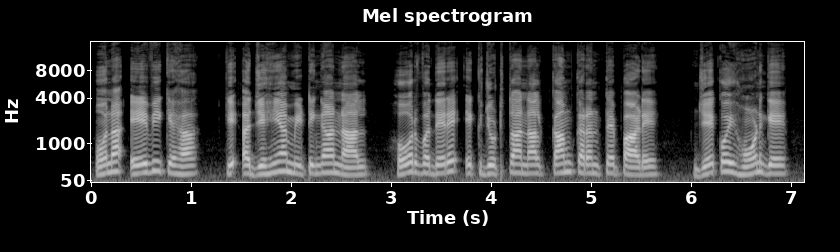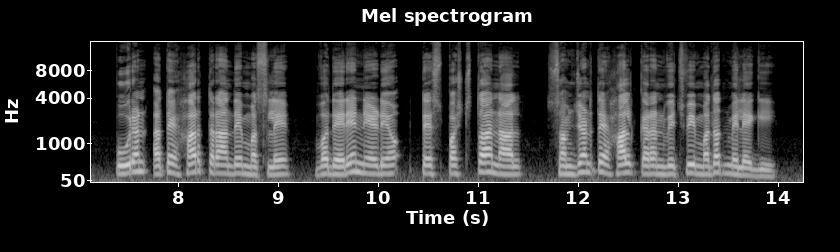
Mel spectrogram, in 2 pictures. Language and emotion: Punjabi, neutral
